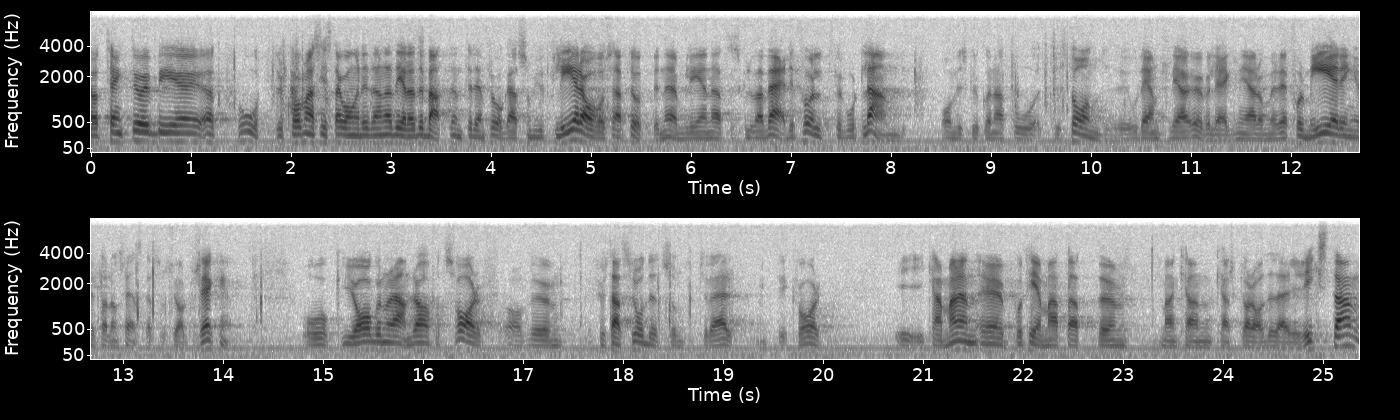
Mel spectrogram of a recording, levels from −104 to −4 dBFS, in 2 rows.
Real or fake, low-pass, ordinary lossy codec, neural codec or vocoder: real; 7.2 kHz; Opus, 24 kbps; none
